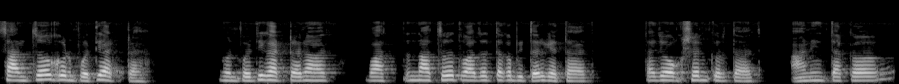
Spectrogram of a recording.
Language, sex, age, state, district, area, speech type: Goan Konkani, female, 45-60, Goa, Salcete, urban, spontaneous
